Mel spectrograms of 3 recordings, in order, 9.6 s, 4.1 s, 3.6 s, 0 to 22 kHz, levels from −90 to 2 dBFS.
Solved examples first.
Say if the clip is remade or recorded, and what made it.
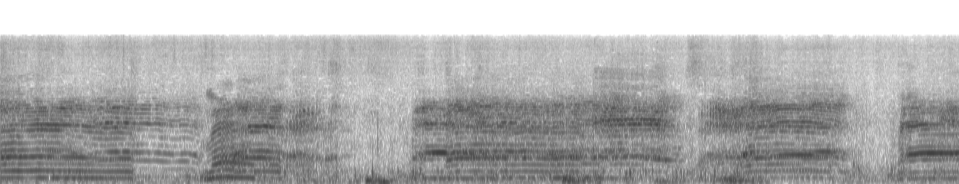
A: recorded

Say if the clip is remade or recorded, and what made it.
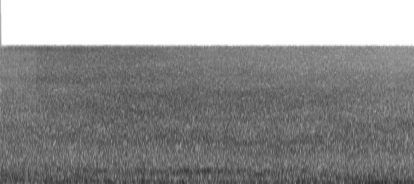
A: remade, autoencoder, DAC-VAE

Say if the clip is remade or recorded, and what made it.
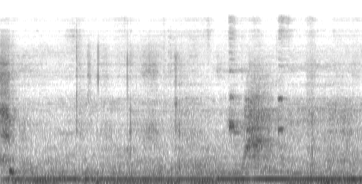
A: remade, codec, SNAC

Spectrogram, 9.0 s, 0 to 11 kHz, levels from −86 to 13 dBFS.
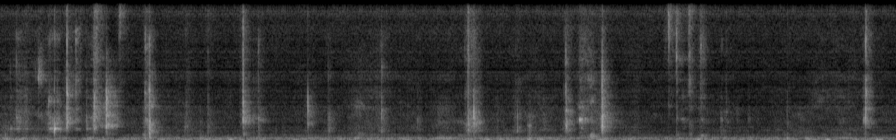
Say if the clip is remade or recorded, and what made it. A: remade, codec, SNAC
